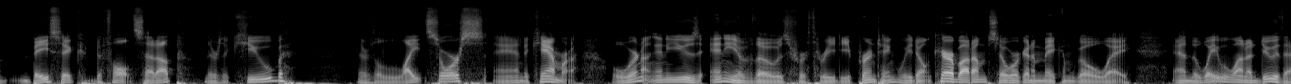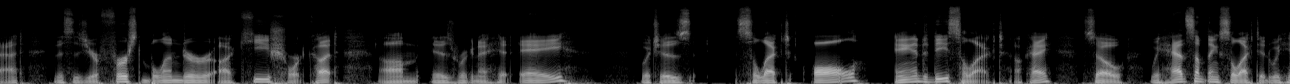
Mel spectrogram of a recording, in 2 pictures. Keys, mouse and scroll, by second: 4.0-6.9 drag, 18.3 a.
